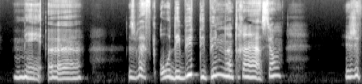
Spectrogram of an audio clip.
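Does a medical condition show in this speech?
Yes: Friedreich's ataxia.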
